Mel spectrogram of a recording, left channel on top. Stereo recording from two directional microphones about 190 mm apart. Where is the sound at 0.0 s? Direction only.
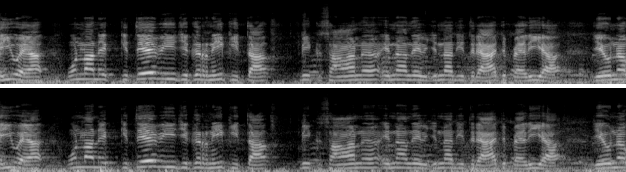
Centre (ahead or behind).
